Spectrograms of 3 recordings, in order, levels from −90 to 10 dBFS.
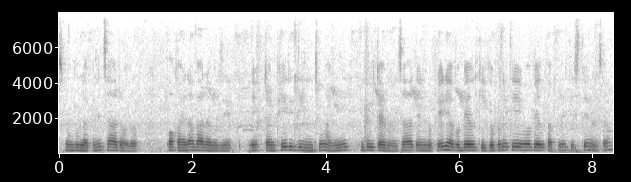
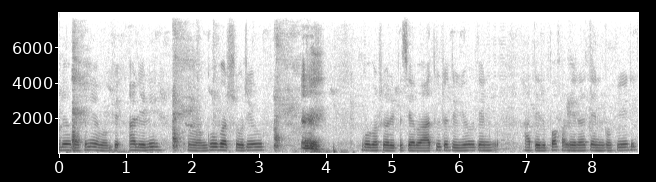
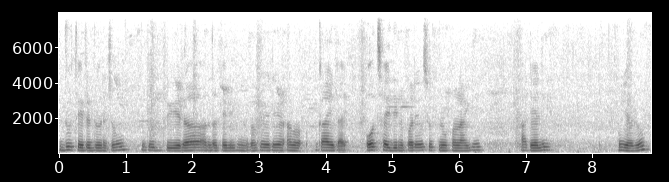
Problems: none marked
